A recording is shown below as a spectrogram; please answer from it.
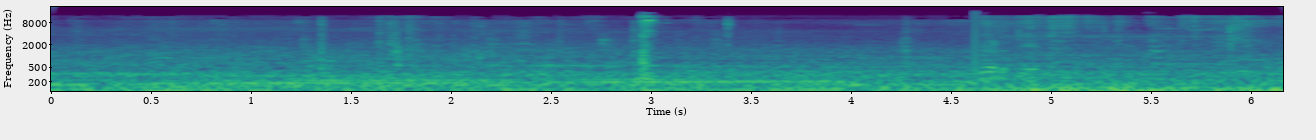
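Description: Steady low rumble of a car's engine and tyres heard inside the cabin from the back seat while driving, with a single sharp click about halfway through.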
